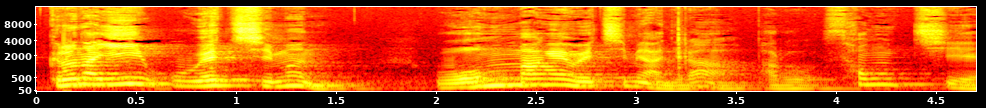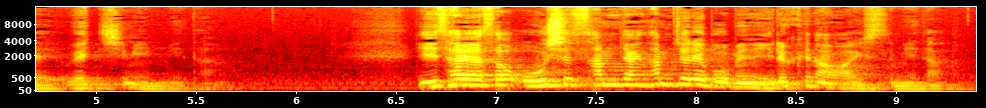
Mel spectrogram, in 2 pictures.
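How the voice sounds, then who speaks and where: A man pastor preaching a sermon, shifting between loud emotional cries and quiet, hushed phrases. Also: a little high, very animated, moderate pace.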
